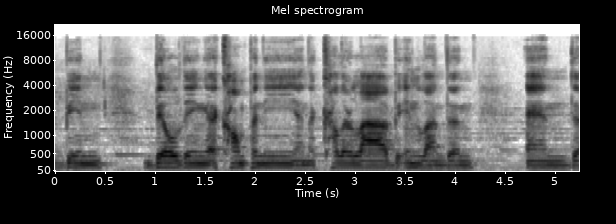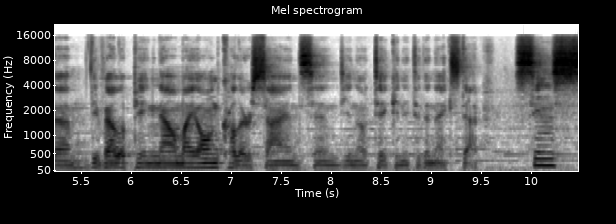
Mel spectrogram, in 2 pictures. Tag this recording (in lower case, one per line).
speech
music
